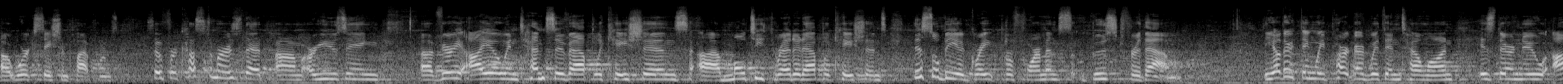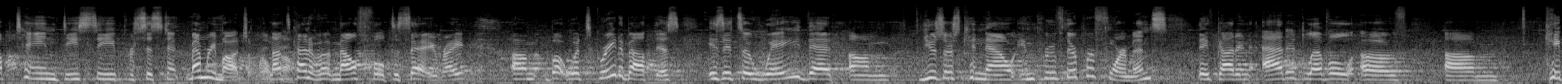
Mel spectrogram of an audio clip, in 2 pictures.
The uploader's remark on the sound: 2019 #NABShow Live. Broadcast Beat - Producer of NAB Show LIVE.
